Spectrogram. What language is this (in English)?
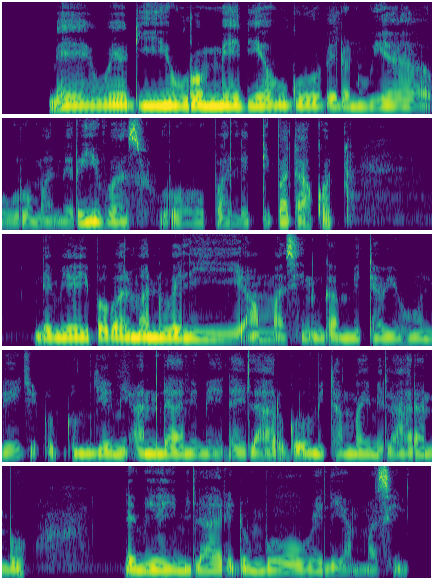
Fula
